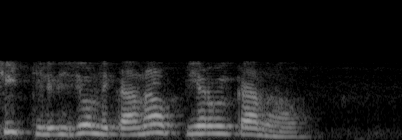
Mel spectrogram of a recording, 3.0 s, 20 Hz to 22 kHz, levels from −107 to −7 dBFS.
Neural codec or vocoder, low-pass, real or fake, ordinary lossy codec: codec, 24 kHz, 6 kbps, HILCodec; 3.6 kHz; fake; MP3, 32 kbps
